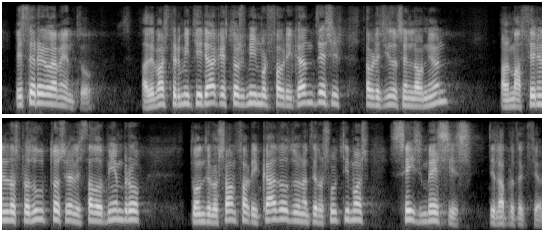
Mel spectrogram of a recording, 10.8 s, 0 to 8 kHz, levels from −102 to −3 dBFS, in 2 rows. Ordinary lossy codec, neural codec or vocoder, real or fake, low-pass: none; codec, 16 kHz, 4 kbps, FunCodec, trained on LibriTTS, 50 frames a second; fake; 7.2 kHz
